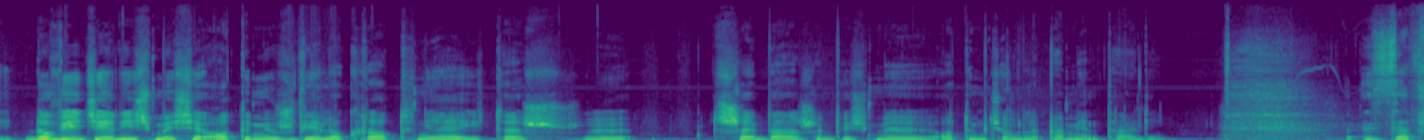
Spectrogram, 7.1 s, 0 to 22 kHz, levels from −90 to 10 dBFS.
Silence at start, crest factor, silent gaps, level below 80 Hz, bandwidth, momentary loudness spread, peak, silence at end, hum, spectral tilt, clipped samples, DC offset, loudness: 0 s; 18 dB; none; -46 dBFS; 18 kHz; 18 LU; -4 dBFS; 0 s; none; -5 dB/octave; under 0.1%; under 0.1%; -22 LUFS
